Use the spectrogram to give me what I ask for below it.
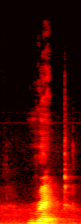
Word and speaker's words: read: Notice the spelling of read, it doesn't change. It's only the pronunciation, read.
